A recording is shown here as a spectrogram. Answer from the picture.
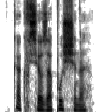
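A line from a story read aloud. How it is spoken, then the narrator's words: Mutter. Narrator (Russian): пробормотала официантка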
